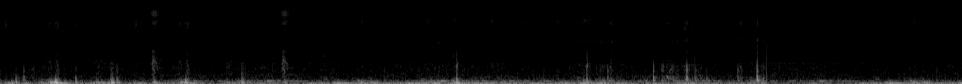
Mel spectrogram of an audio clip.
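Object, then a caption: Pressed powder eyeshadow in a plastic palette. A thin metal dental pick in a gloved hand scratches and crumbles the brown pan of solid pressed powder in a small rectangular black plastic eyeshadow palette with three pans (brown, peach, cream), then starts on the peach pan near the end. The sound is a soft, low, continuous scraping and crumbling, broken by brief sharp ticks as the pick digs in.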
